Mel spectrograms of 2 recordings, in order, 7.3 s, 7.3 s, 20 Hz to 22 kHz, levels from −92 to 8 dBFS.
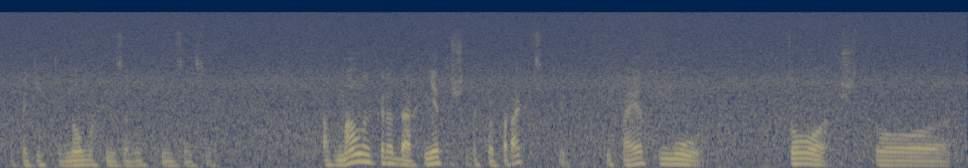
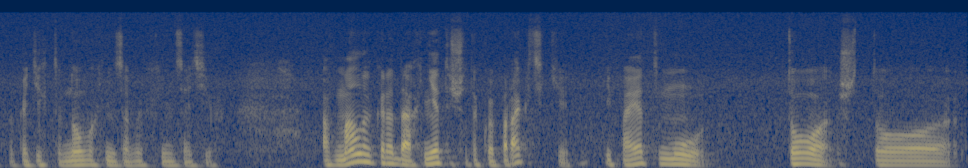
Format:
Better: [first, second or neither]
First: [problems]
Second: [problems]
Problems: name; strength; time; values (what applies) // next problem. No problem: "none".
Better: second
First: hiss; loud; throughout; 7 dB below the speech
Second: hiss; faint; throughout; 20 dB below the speech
